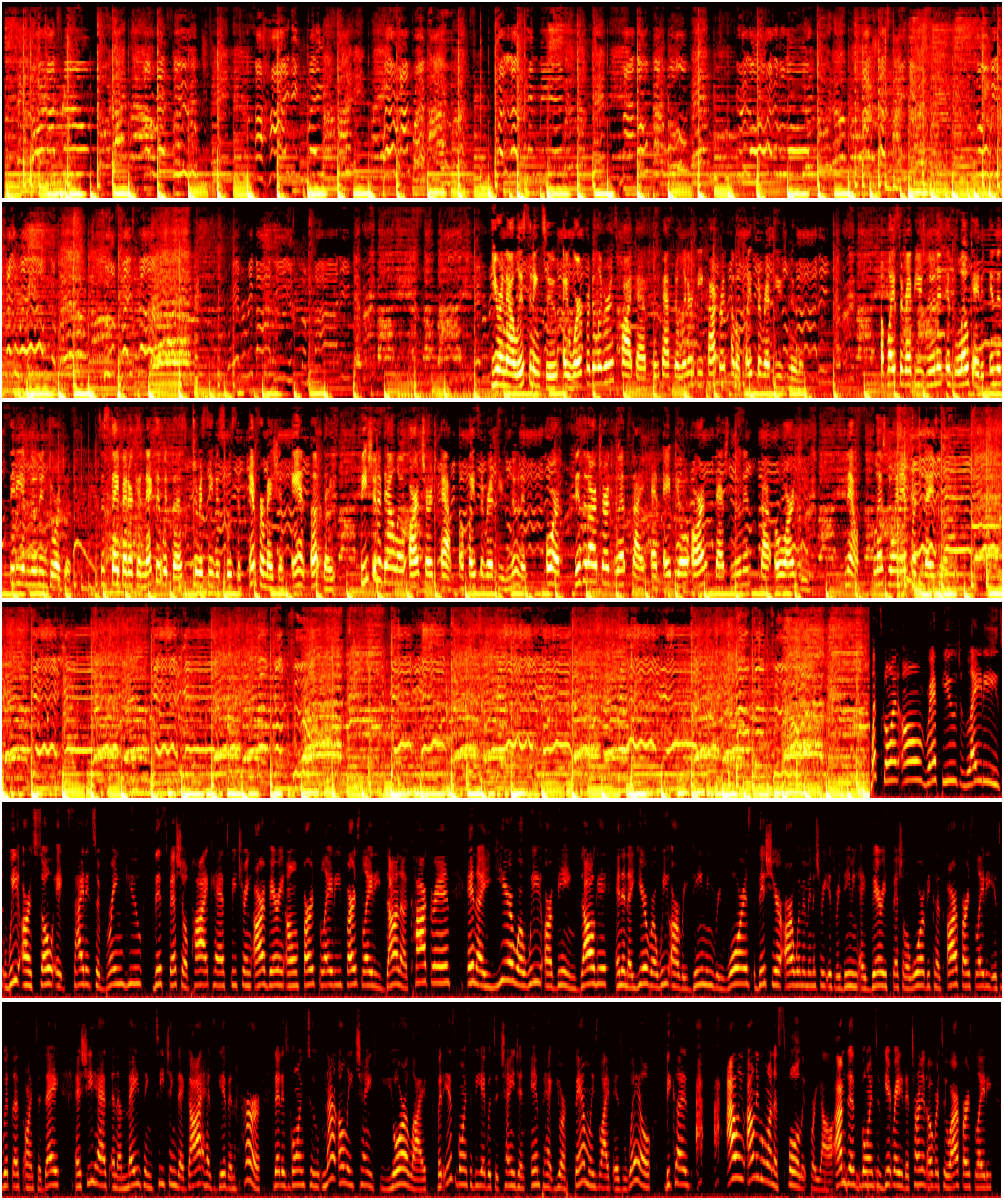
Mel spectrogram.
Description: Sermons | A Place Of Refuge Newnan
